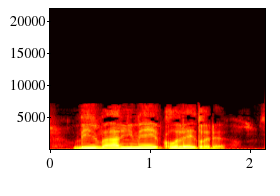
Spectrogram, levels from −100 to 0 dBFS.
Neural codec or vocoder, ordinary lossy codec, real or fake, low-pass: autoencoder, 22.05 kHz, a latent of 192 numbers a frame, VITS, trained on many speakers; MP3, 32 kbps; fake; 7.2 kHz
